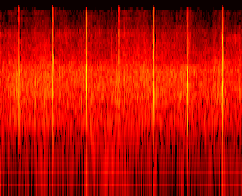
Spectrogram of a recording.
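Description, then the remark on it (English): Seven sharp, evenly spaced claps welcoming those watching online, out of town or across the world, in a steady rhythm, about three per second, crisp and moderately loud over a quiet background, with no cheering or voices. “Let's give a big cheer welcome to those that may be watching online or out of town or across the world.”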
